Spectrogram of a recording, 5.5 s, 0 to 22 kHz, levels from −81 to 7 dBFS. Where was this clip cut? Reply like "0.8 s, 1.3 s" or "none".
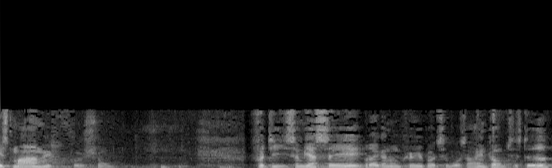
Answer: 2.4 s, 3.7 s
